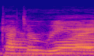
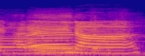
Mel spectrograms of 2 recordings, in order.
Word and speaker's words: Katarina: on Twitter Yeah That's How You Say it Katarina Katarina that is it for today's podcast we're so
